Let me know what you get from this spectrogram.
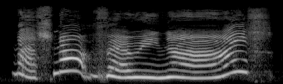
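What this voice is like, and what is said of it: Very cross voice. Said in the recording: “in a very cross voice”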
